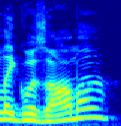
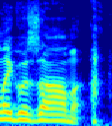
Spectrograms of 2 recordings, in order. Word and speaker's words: Leguizamo: um i thought john leguizam john leguiza john leguizama why do you think i'm saying his name wrong john leguizomo john leguizamo why could i not remember how to say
